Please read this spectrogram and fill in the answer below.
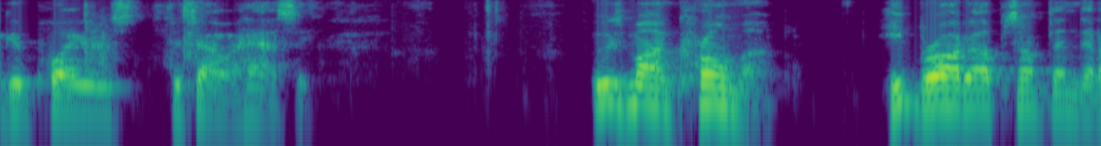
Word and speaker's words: Kromah: Usman Chroma, he brought up something that I'd forgotten.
